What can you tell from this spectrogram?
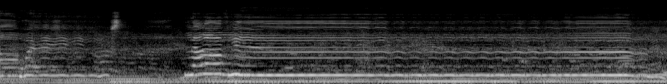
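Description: A woman singing into a microphone through PA speakers over backing music. She sings a short phrase with vibrato, then holds one long note with vibrato from about two seconds in until near the end.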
